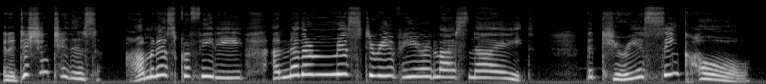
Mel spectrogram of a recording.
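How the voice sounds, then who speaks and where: A woman's voice: very high voice, sing-song, measured pace, a little mellow, no echo, pitched above the performer's own voice, full character voice. Woman putting on a grand, theatrical schoolgirl sleuth. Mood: grandly ominous. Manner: grand, declamatory, formal. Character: theatrical, pompous mystery-loving schoolgirl sleuth, grandly formal.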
